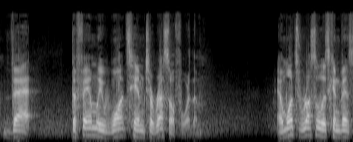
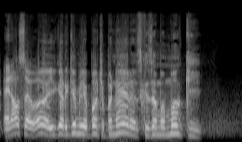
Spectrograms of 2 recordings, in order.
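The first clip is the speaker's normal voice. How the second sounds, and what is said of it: Weak Dom DeLuise monkey voice. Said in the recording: “This is not a great Dom DeLuise ... do a real impression of the monkey”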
